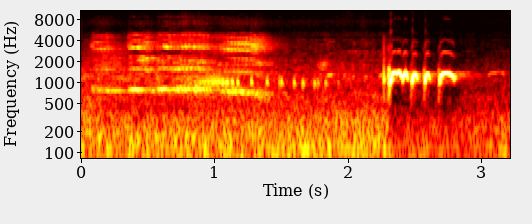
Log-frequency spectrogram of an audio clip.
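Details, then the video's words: Local zebra dove song used as a lure to get birds singing. A harsh, harmonic-rich call with stuttering notes opens, then one bright burst of quick staccato coos ending in a short rolling trill. "Pancingan burung perkutut lokal Suara merdu kristal"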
